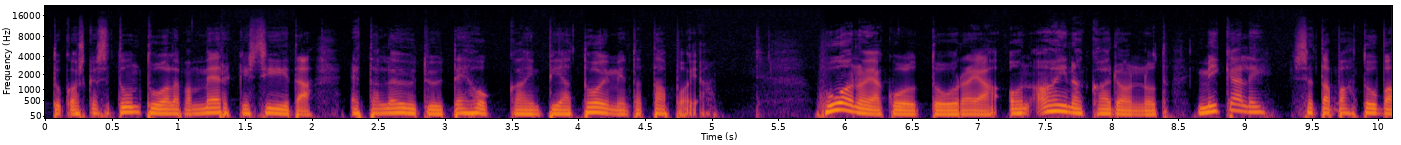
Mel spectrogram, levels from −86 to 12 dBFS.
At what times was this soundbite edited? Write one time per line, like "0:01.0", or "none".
0:08.6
